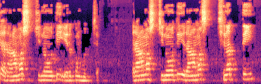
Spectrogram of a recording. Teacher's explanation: দন্তস্যের পরে চ বর্গ আছে, তাহলেও কি হচ্ছে, দন্তস্যটা তালব্যস্য হয়ে যাচ্ছে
